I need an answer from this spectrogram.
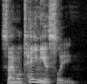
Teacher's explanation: we'll give this a high tone but this is the end of our phrase so we want to finish in a low way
